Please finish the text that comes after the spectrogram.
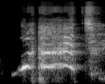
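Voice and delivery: very high, loud squeal of disbelief; shocked shriek. Retold or imitated. Hearing mom's news, shocked shriek. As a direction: shriek it, far above normal pitch.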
